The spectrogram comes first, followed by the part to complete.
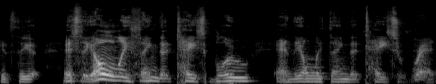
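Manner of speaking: ranting delivery.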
